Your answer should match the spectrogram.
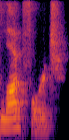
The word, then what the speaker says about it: log4j: what i read somewhere it's pronounced log forge uh no uh i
